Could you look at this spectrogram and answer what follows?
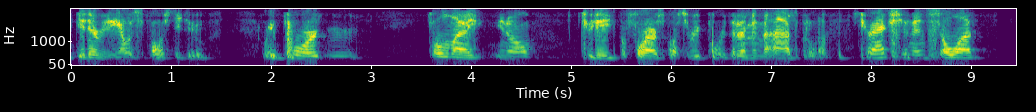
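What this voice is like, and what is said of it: Voice sounds off. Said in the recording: “Sorry about my voice.”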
